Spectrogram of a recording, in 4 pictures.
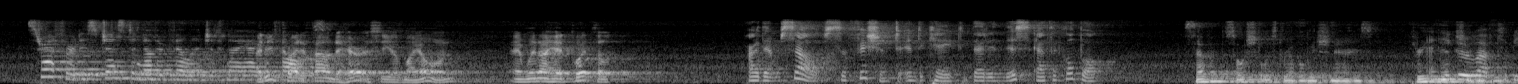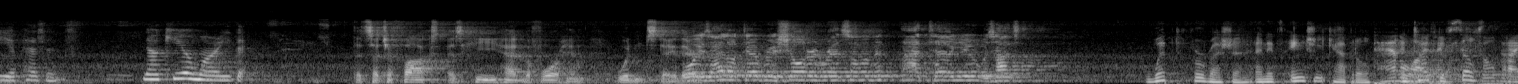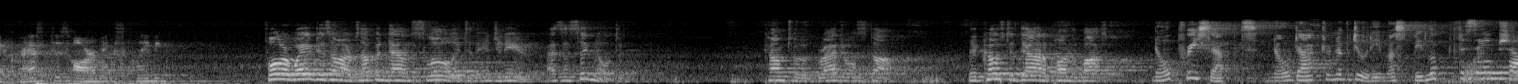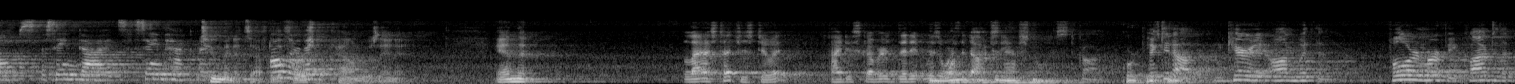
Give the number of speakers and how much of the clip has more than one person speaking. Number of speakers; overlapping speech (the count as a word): ten, about 11%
